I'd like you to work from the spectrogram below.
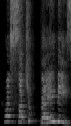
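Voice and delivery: high, loud mocking taunt; scornful big sister. A narrator's reading. Big sister mocking the little one, high and loud. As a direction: sneer it at your baby sister.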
